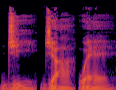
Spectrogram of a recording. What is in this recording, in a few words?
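"jijawe", concatenated syllables; Affixing experiment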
